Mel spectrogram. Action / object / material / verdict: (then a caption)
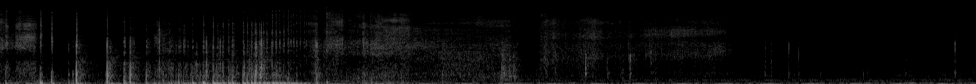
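scrape / paper pages of a thick hardcover book / paper / none. Fingertips flip through the paper pages of a large, thick hardcover book lying open on a table. The result is a rapid run of crisp, papery flicks and rustling swishes with bright crackle and soft low thumps. The flicks come thick in the first few seconds, then ease into quieter rustling with scattered page turns.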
